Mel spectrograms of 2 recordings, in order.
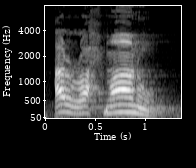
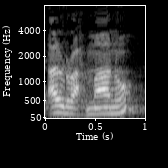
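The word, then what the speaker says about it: الرحمن: Beautiful example, ar-Rahmanu. You will not pronounce it as al-Rahmanu, ar-Rahmanu, ar-Rahimu, the compassionate, the merciful.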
